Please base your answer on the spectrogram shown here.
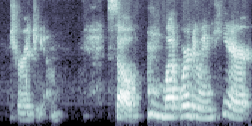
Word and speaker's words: pterygium: um uh how do you say that uh pterygium pterygium so what we're doing here is we're going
